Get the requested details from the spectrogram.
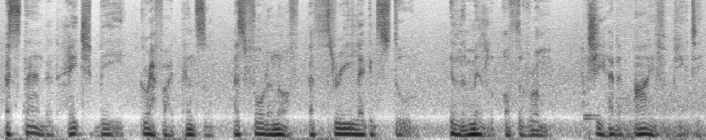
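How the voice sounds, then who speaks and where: A man's voice: rumbling low, moderate pace, noisy background. A man narrating a video game in a solemn, descriptive, scripted style. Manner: solemn, descriptive, evenly paced. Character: grave, detached male game narrator.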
